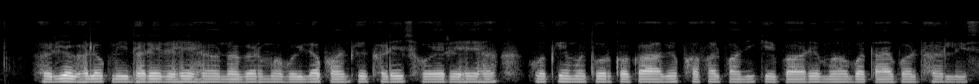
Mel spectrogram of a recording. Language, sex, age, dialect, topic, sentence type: Chhattisgarhi, male, 18-24, Western/Budati/Khatahi, agriculture, statement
